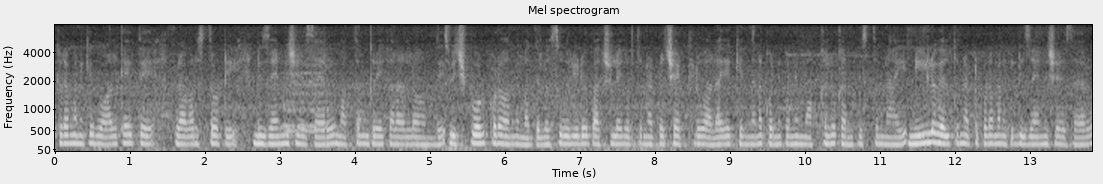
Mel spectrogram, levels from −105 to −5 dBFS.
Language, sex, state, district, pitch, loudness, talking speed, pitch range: Telugu, female, Andhra Pradesh, Visakhapatnam, 185 Hz, -27 LUFS, 145 wpm, 175-190 Hz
